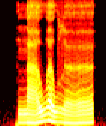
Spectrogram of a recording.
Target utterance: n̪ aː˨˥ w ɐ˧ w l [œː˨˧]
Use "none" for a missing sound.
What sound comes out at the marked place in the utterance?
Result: œː˨˧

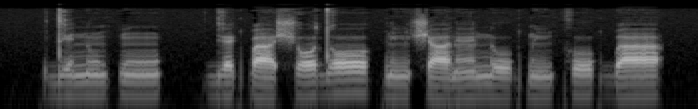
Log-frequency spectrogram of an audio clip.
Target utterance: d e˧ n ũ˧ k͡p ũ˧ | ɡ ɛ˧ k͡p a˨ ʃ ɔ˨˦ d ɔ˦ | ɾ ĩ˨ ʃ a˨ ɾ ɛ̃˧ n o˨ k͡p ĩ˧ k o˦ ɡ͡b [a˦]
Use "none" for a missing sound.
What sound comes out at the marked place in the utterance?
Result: a˧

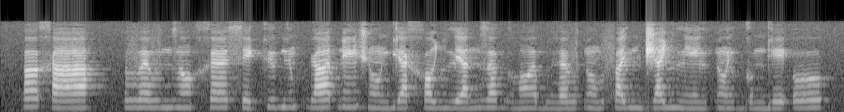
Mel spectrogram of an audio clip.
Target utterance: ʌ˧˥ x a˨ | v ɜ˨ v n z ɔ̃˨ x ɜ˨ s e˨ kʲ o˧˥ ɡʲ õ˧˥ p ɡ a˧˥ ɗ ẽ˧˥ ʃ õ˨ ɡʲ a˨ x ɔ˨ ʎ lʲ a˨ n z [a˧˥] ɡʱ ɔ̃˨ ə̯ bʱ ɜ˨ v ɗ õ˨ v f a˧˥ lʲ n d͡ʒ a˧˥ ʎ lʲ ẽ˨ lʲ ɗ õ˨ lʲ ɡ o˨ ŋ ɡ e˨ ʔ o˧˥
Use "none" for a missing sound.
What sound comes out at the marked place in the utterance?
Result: ʌ˧˥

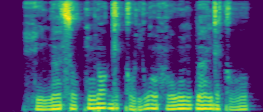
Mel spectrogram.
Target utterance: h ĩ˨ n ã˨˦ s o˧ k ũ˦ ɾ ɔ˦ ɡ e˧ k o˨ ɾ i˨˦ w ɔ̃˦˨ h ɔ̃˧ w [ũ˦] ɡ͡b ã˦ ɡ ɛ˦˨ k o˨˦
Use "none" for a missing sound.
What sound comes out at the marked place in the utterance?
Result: ũ˦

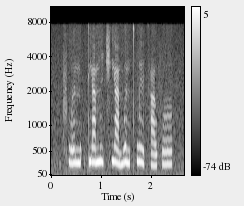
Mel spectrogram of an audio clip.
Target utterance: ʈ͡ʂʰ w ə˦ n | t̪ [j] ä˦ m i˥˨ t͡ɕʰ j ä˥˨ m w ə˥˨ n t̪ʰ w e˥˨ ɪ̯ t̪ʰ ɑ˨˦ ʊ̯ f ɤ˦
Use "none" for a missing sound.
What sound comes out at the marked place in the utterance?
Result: j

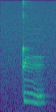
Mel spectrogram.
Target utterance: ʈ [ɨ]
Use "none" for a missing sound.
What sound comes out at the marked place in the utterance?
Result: ɨ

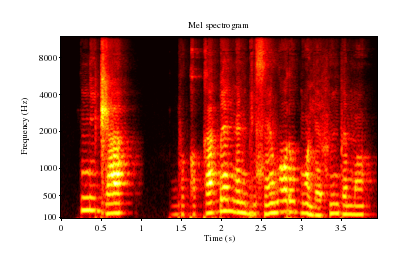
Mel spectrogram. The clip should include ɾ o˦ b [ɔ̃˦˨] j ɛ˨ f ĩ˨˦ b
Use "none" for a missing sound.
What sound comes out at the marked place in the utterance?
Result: ɔ̃˦˨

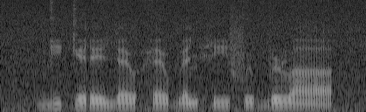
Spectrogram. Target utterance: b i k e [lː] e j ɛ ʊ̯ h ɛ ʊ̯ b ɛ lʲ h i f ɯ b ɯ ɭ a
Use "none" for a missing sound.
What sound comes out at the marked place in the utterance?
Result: ɾ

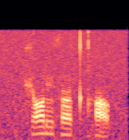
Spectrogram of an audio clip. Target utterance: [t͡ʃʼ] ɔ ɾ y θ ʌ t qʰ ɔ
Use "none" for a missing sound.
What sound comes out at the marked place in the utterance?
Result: t͡ʃ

